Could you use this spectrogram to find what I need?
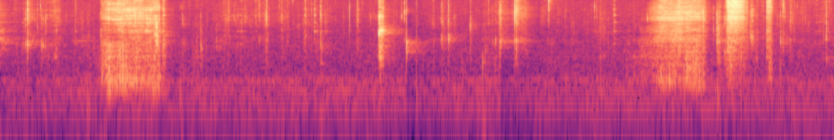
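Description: A young woman bites and chews shrimp loudly, close to a microphone.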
